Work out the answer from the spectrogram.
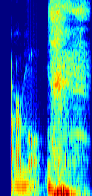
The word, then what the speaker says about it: caramel: Squishy word person equals caramel. Yeah. I don't know. I know it's not technically like. Well, no, it is spelled caramel. Anyone that ignores the second A is just wrong.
